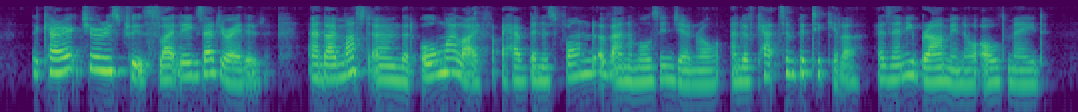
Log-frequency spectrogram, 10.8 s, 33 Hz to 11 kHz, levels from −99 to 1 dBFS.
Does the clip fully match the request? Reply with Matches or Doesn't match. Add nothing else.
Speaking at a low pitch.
Doesn't match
